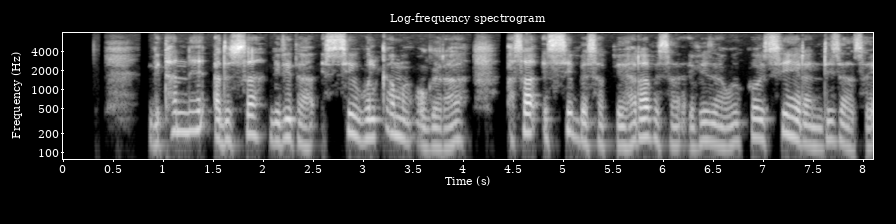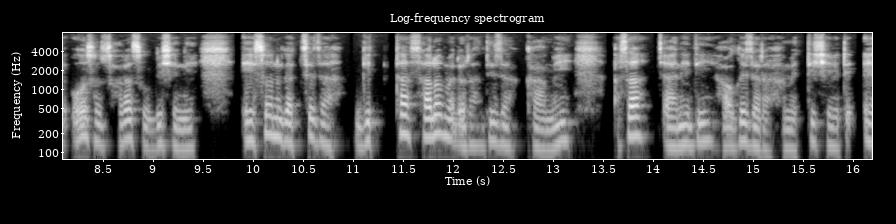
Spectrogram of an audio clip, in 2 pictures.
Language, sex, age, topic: Gamo, female, 18-24, government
